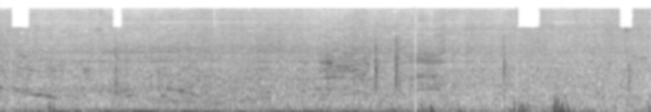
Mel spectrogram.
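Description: People talking indistinctly over a steady low rumble.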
